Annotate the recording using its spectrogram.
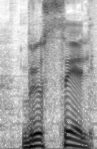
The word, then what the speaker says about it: Брюссель: Брюссель и Марсель произносятся именно так с твердым «с», а вот «Одесса» с мягким.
